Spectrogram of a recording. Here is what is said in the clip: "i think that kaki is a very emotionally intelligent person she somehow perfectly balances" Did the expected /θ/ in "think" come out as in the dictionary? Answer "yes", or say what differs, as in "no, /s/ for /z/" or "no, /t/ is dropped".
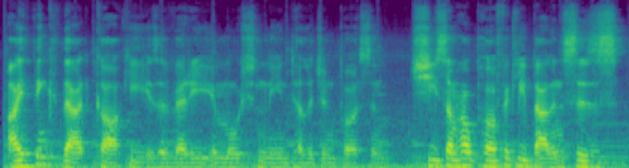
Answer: yes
